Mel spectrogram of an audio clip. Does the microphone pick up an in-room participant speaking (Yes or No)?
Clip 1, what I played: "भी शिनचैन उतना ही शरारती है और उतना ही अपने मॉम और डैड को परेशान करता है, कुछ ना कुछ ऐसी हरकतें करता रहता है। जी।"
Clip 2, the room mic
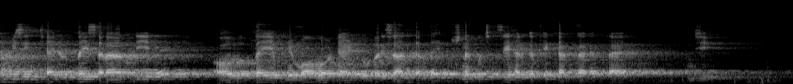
No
